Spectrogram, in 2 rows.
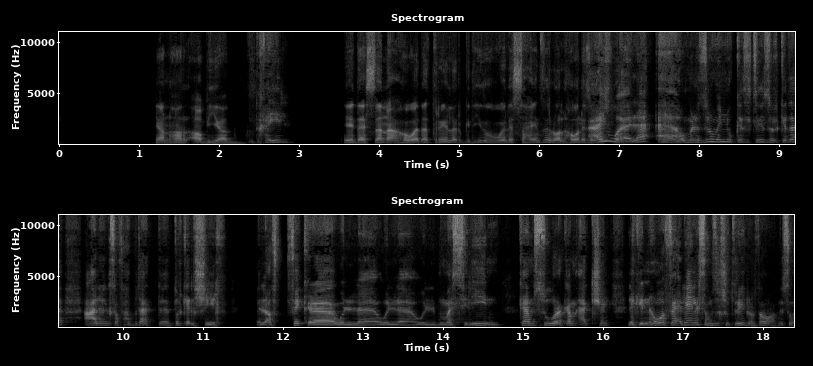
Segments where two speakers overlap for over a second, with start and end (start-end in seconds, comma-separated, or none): none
